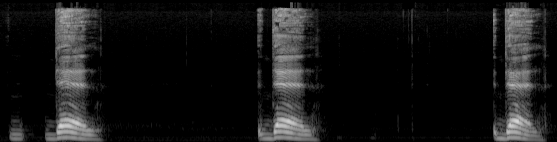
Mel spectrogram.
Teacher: the tip of the tongue is touching the Upper Front Teeth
